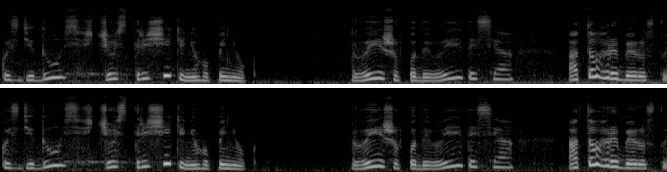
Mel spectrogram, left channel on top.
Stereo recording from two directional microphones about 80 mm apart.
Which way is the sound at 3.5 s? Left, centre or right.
Right.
